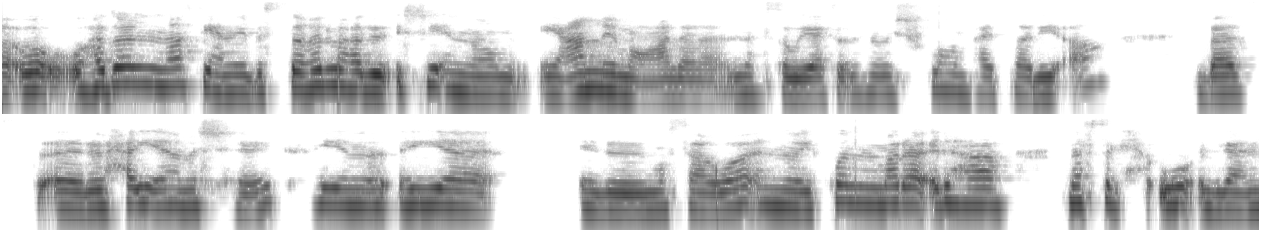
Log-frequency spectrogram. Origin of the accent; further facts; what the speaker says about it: Kuwait; also born or lived in Canada; فأنا تولدت بالكويت وعائلتي هاجروا على كندا لما كان عمري 5 سنين، وتربيت بين الكويت وكندا. فبعد فترة من كنت عايشة بكندا، أهلي رجعوا على الكويت، وبعدين رجعت بعد ما تخرجت من الهاي سكول رجعت لكندا من الجامعة،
